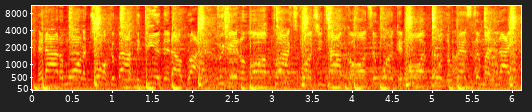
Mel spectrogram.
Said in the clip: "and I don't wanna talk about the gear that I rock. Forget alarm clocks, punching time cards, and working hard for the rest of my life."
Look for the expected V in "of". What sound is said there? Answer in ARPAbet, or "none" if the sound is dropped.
V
